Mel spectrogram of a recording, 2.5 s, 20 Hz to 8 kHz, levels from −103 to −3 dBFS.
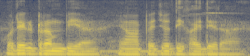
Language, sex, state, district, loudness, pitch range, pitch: Hindi, male, Uttar Pradesh, Saharanpur, -18 LUFS, 100-110 Hz, 105 Hz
